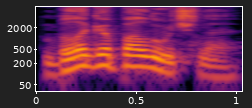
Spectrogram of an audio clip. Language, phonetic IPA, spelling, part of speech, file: Russian, [bɫəɡəpɐˈɫut͡ɕnə], благополучно, adverb / adjective, Ru-благополучно.ogg
- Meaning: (adverb) safely, well, successfully, happily (in a secure manner; without the possibility of injury or harm resulting); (adjective) short neuter singular of благополу́чный (blagopolúčnyj)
